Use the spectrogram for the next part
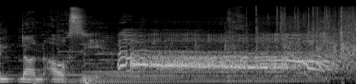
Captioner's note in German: schreit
